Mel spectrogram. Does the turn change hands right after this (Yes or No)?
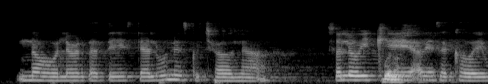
No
